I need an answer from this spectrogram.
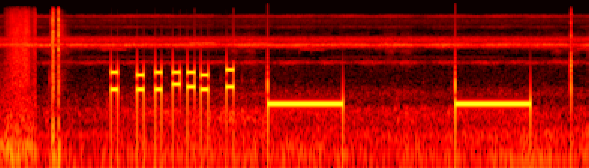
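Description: Telephone dialing: a quick series of touch-tone beeps, then two long steady ringing tones separated by a pause, over a faint background hum.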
